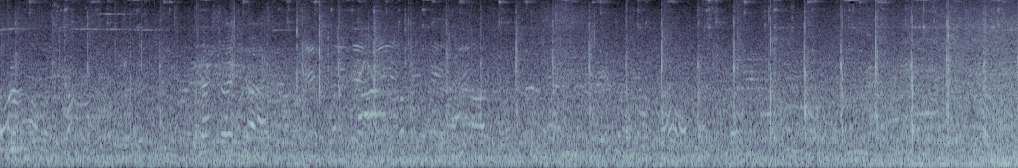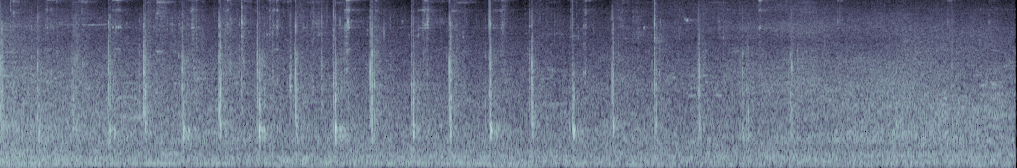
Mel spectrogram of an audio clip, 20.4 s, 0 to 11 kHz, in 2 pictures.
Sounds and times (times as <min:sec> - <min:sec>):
Clip-clop: 0:00.0 - 0:20.3.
